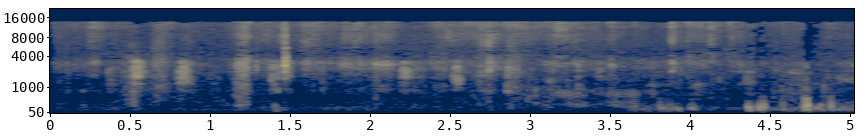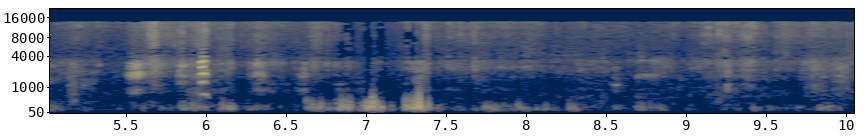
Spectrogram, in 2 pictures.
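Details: Patty, a Patterdale Terrier mother, plays tug-of-war with her 7-week-old puppies. Short, low, rough bursts come irregularly and thicken midway, mixed with scuffling and a person's voice.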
